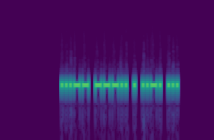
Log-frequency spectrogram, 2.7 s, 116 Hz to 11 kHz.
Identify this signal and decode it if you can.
Morse code, heard as a keyed tone, about 44 wpm, 700 Hz. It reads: 38EFS
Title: Code Groups - 5 Letter:Numbers - 45wpm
